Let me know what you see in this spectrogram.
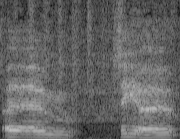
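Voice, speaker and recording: Quebec mom talking in an interview, hesitant, echoey room w faint hiss. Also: female voice, fairly low pitch, little pitch movement, very slow. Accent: Quebec French. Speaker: interview guest. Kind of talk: casual interview.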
